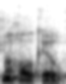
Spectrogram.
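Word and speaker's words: Mihalko: court reporter you bet my name is mahalko good morning I'm a commander with the El Paso County Sheriff's Office my last name is spelled m-i-h-a-l-k-o first name thank you Mr mohalcoat um you said that you're a commander with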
